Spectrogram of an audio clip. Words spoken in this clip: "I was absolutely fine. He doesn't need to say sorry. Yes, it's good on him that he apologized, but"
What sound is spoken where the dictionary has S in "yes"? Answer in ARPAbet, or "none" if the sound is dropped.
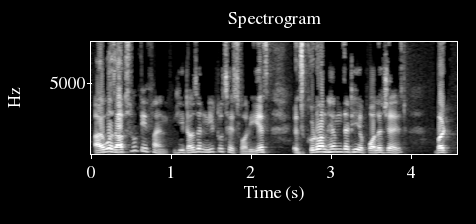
S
